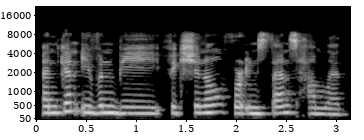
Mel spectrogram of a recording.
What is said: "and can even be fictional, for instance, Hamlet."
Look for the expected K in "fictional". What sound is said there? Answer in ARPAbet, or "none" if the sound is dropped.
K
